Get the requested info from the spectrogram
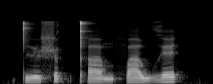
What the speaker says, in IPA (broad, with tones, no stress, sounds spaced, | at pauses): t̪ ɨ˨˩ ʂ ə˦˥ k̚ t̪ʰ a˨˩ m f a˧ w ɣ ɛ˦˥ t̚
